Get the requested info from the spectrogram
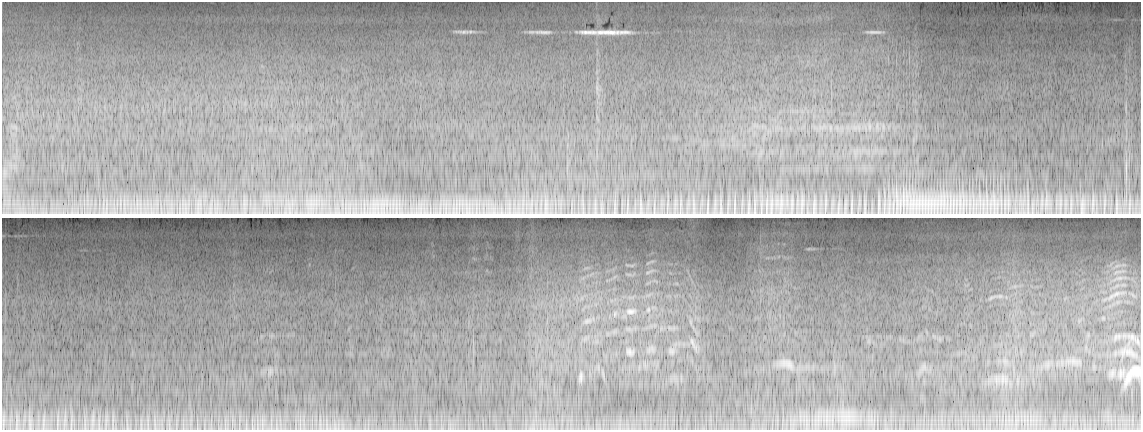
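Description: Street ambience: a steady low rumble of road traffic, with passers-by talking in the last few seconds.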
